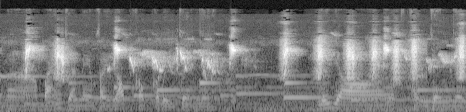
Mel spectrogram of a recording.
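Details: Red-whiskered bulbul flock call, male and female, used to lure birds into traps: sharp, buzzy notes, some sliding down, in an irregular chatter that quickens toward the end, above low sustained tones.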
